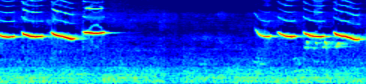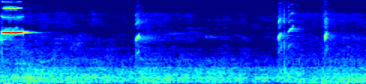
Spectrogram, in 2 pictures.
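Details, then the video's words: Flamboyan bird singing energetically, a loud lively bird used to provoke rivals into song: two bursts of clear whistled notes descending and repeated four to five times, then sparse faint chips over a low steady hum. "PANCINGAN FLAMBOYAN GACOR NYIUL CRECETAN LAWAN IKUT NGEBREN"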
